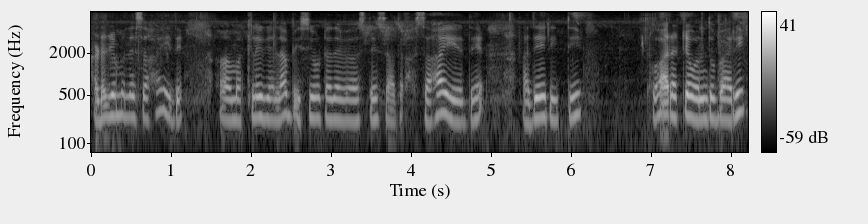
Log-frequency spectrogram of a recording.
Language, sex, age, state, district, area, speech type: Kannada, female, 18-30, Karnataka, Chitradurga, rural, spontaneous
